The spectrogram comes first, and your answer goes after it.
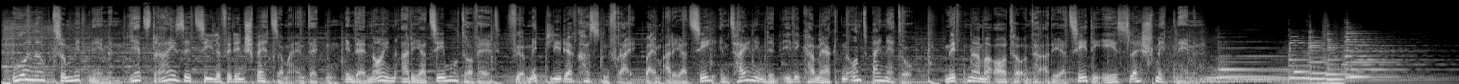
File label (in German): Spots OFF, maenner; ADAC Motorwelt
